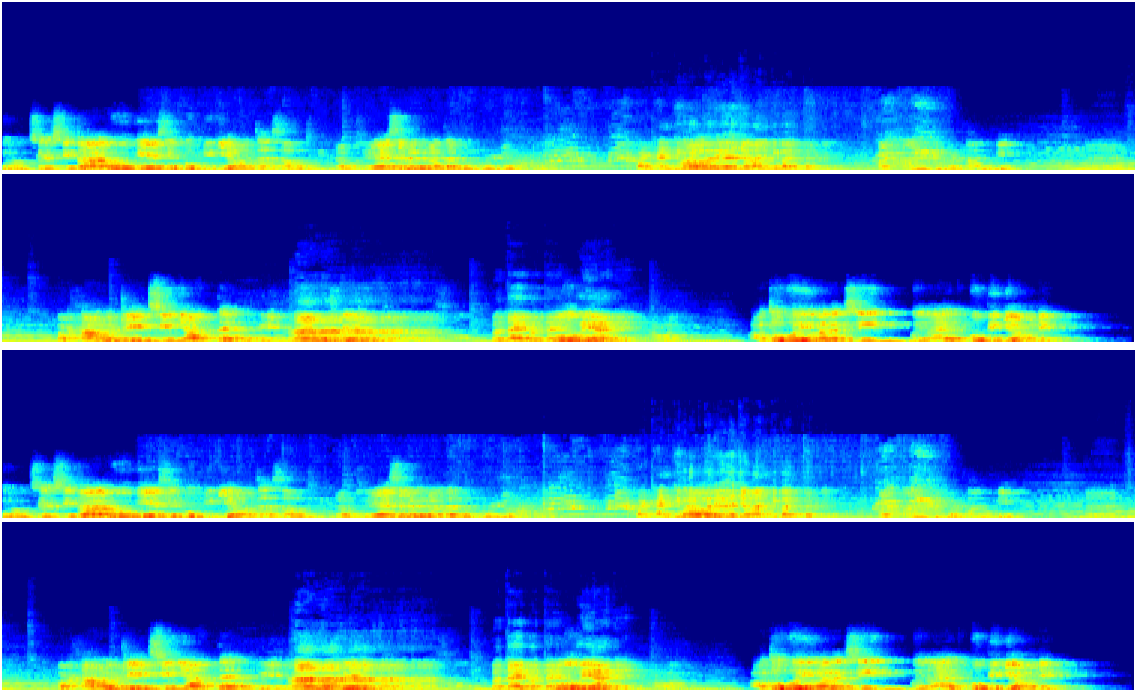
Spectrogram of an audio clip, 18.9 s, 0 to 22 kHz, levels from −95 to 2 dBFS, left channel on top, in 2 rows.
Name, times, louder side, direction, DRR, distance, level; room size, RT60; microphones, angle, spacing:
voice 1, 0.0-4.6 5.6-6.0 7.3-8.4 9.9-12.8 13.2-13.5 14.0-14.5 14.9-15.1 15.7-18.2, right 1 dB, 55° left, -9 dB, 1.1 m, -23 dB
sound 1, 1.1-7.9, right 2 dB, 80° right, 0.7 m, -42 dB
sound 2, 1.3-15.5, equal, 25° left, 0.9 m, -40 dB
voice 2, 5.3-7.0 9.0-9.8 11.8-13.1 13.5-14.7, right 1 dB, 15° right, 0 dB, 0.3 m, -26 dB
2.9 x 2.0 x 3.0 m, 0.74 s
head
